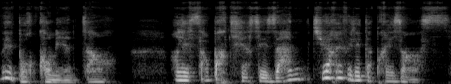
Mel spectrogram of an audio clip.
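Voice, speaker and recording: A put-on character voice at a middle pitch sounds shrill and swings very widely in pitch. The pace is moderate. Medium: read story. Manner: mocking, unhinged.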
